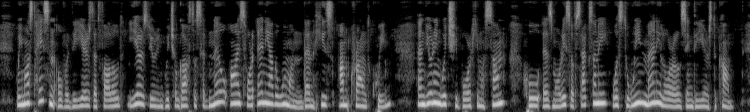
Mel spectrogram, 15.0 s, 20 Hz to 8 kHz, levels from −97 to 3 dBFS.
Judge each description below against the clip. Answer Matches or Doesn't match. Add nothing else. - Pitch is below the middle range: Doesn't match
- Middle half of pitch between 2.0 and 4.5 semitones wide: Doesn't match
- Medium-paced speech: Matches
